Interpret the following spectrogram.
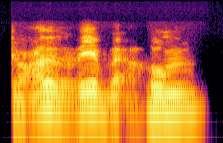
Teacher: ada huruf ba, sukun dibaca qalqalah atau dipantulkan · mim mati bertemu fa, nah ini izhar dibaca jelas seperti biasa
